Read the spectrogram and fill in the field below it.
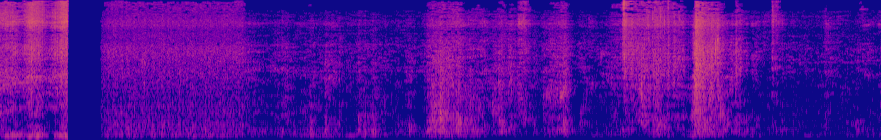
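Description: A backpack's fabric rustles and scrapes as it is handled.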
